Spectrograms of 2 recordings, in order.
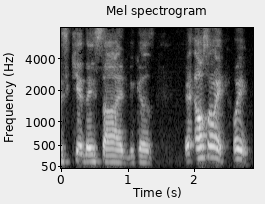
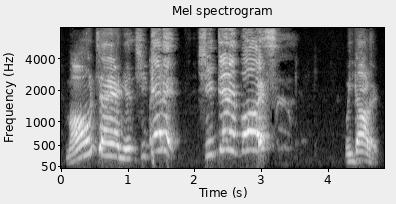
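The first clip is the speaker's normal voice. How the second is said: much higher, louder mock cowboy cheer; cowboy accent celebration; 7 semitones higher, 7 dB louder than usual. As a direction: whoop it like a cowboy who just won. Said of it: "demo reel for a cowboy accent".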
